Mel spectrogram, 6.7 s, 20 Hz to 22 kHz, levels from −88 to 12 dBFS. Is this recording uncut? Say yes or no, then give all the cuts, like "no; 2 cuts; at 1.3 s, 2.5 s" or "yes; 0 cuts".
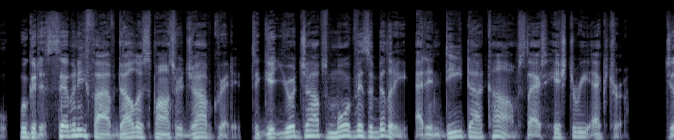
yes; 0 cuts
